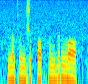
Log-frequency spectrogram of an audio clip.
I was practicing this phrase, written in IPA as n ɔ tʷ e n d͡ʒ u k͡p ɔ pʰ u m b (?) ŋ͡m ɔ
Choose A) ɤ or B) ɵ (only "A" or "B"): B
